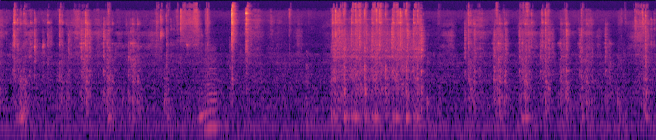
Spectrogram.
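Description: A sewing machine fitted with a walking foot stitches a vinyl bag, running in short bursts of rapid mechanical ticking and whirring with brief pauses between runs, fairly quiet and close.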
